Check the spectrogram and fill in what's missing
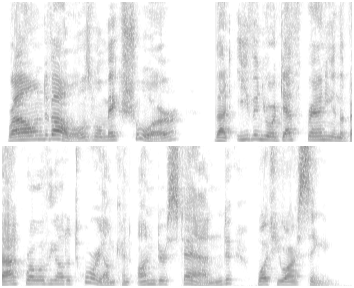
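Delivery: sing-speak it with rounded vowels to reach the back row; Singlish voice. Shown as a demonstration. Choir teacher demonstrating Singlish round vowels. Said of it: "see how my speaking voice is different than my Singlish voice".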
